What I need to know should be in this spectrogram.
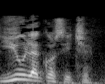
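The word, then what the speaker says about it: Gyula Kosice: Yula Kosice. – Eso, así se dice.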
